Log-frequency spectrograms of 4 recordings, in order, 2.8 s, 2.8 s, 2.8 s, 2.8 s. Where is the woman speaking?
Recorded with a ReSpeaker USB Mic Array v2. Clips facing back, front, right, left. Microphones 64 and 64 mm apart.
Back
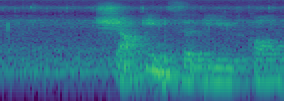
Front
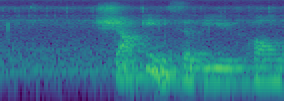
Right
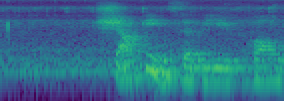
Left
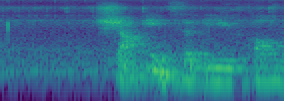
55° right, 4.5 m; by 2.9 s 40° right, 4.5 m.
